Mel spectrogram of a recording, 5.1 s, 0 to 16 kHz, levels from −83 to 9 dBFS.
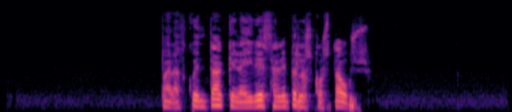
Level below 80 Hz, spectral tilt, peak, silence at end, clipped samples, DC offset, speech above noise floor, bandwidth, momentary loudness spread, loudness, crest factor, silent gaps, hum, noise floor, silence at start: -62 dBFS; -5.5 dB/octave; -8 dBFS; 1.45 s; under 0.1%; under 0.1%; 44 dB; 11.5 kHz; 10 LU; -25 LUFS; 22 dB; none; none; -69 dBFS; 1.65 s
